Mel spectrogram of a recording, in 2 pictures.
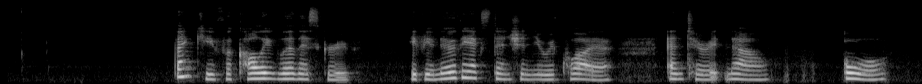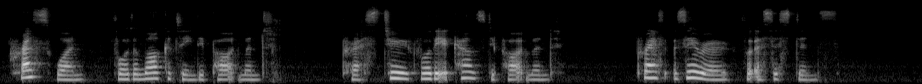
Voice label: Telephone; Werners Group

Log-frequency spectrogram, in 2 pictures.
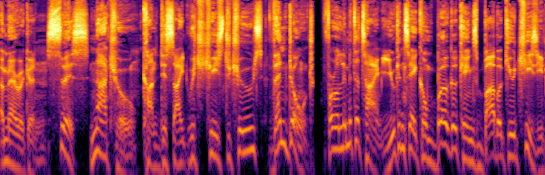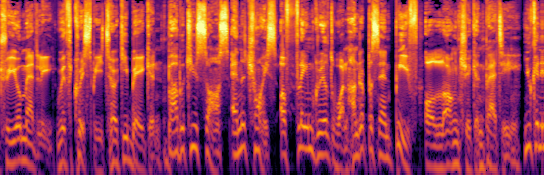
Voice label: Eng Anncr Hard

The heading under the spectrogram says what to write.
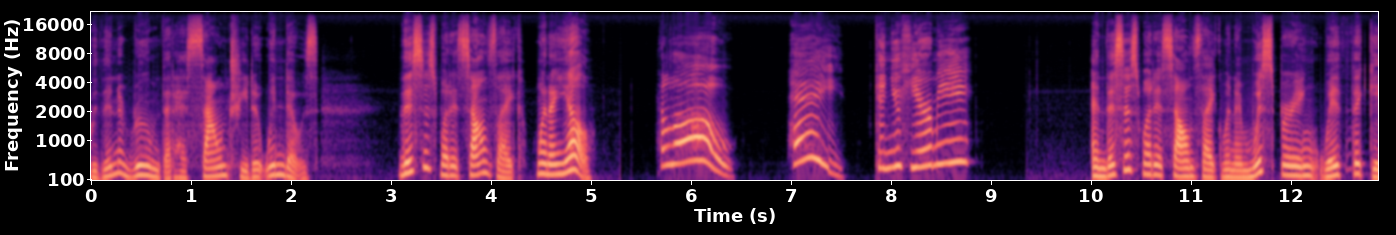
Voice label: home studio sample baby bottle

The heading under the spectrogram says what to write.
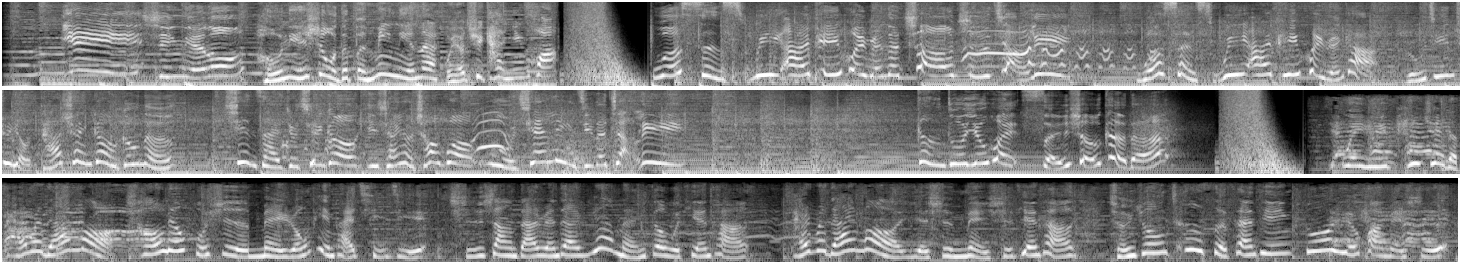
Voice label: Energetic; Watsons Paradigm

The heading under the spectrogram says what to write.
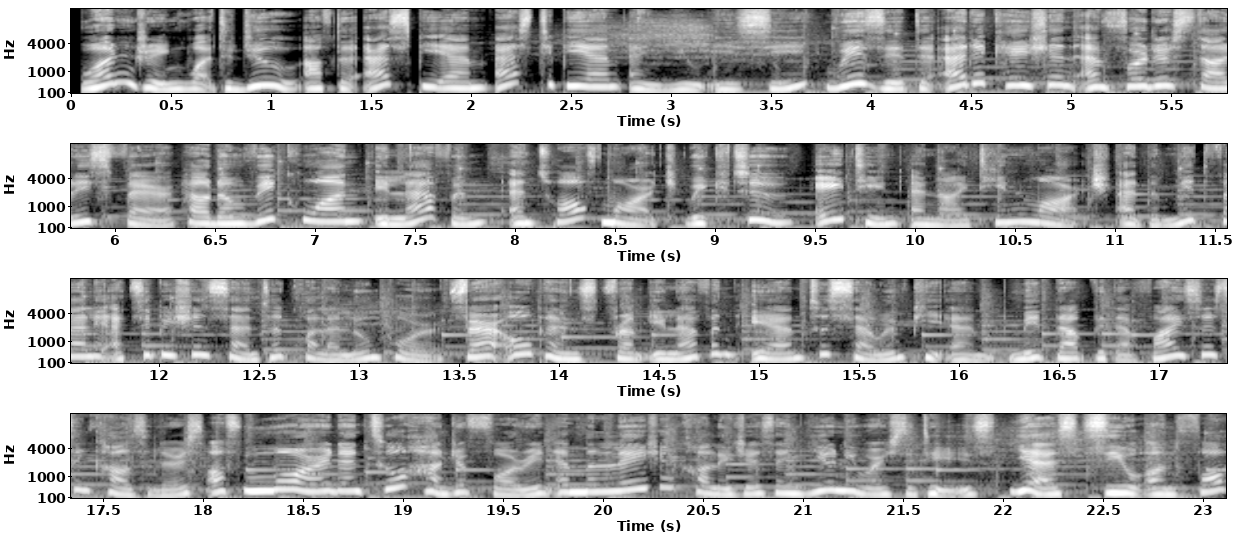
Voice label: Eng music; Exhibition

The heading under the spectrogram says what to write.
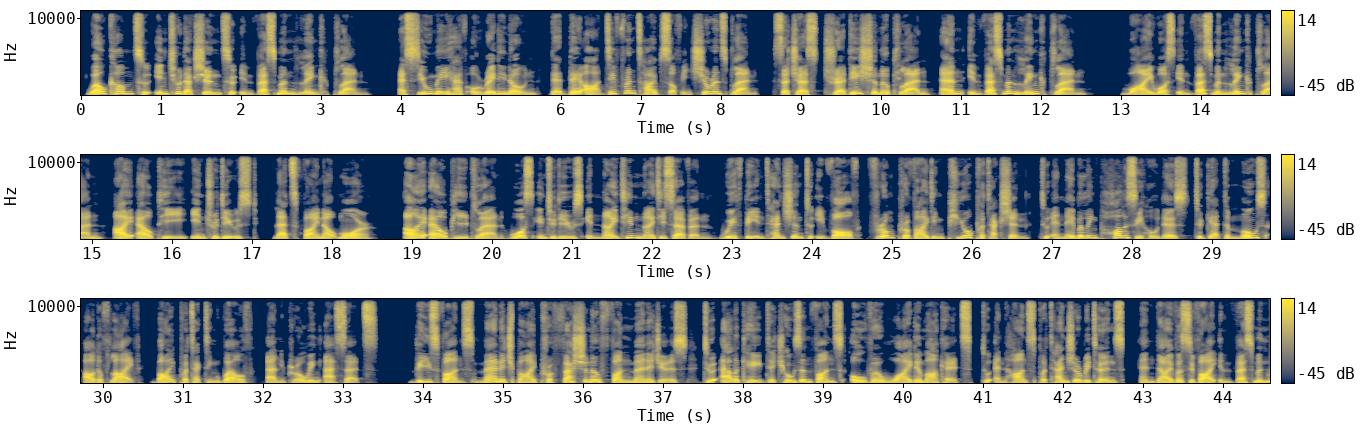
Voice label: English - Narration (Slower Speed)

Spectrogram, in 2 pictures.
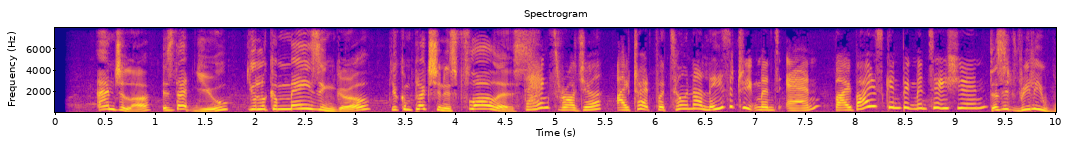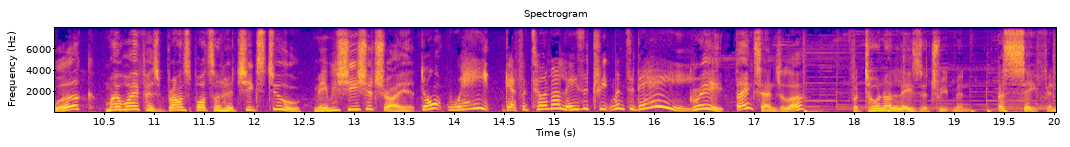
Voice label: Eng; Fotana

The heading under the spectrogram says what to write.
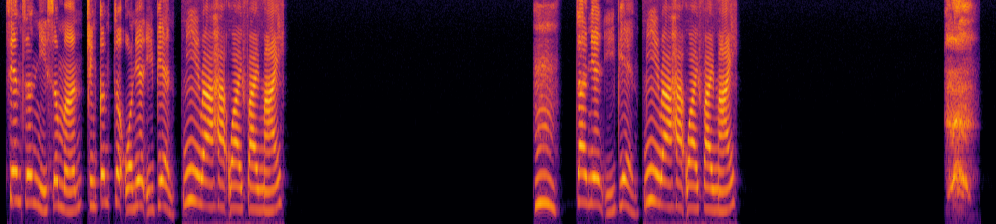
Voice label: Thai Mand; Maxis

